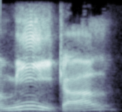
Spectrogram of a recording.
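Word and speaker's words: ميكائيل: Kemudian Mikail ya pada kata wa Mikal Imam Hafs, Imam Syu'bah bagaimana cara bacanya? Wa Mikaila ya. Idhofu hamzah maksurah wa ya qabla la ma'al madil muttasil wa Mikaila ya.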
